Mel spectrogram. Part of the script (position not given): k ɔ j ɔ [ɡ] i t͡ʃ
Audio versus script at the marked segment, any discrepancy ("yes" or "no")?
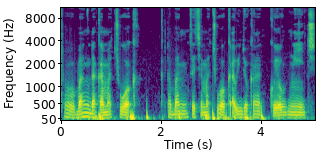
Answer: yes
